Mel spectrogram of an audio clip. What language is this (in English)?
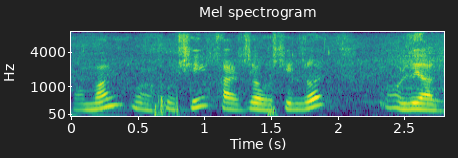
Assamese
